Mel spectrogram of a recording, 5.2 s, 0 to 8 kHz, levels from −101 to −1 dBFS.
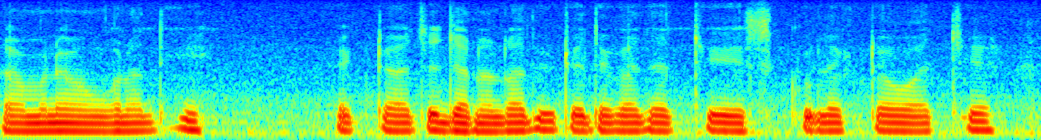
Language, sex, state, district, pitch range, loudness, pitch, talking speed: Bengali, male, Assam, Hailakandi, 125-130 Hz, -16 LUFS, 130 Hz, 140 wpm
